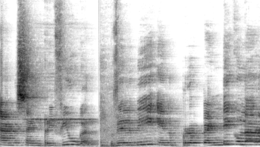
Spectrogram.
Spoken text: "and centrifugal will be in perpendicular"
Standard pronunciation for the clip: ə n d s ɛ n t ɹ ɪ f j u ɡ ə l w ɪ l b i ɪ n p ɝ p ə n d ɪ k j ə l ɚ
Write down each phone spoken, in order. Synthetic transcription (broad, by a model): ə n d s ɛ n t ɹ ɪ f j u ɡ ə l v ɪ l b i ɪ n p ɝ p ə n d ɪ k j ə l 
